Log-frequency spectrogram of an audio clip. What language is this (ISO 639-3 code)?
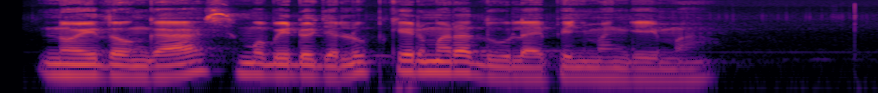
luo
